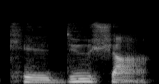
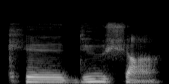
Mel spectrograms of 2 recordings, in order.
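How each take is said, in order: The two takes are said the same way.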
